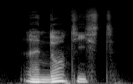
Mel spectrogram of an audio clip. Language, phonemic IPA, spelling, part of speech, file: French, /dɑ̃.tist/, dentiste, noun, Fr-dentiste.ogg
- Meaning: dentist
